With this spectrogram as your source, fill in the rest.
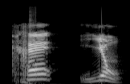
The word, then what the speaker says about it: crayon: Lorsque l'Y est placé entre deux voyelles, il se prononce comme un double I.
